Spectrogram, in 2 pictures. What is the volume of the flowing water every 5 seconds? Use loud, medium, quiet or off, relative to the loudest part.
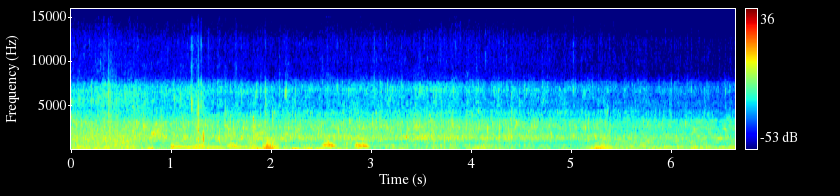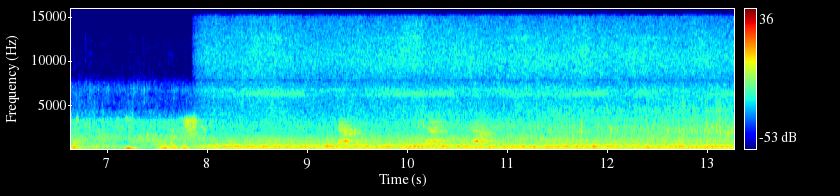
loud, medium, medium.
